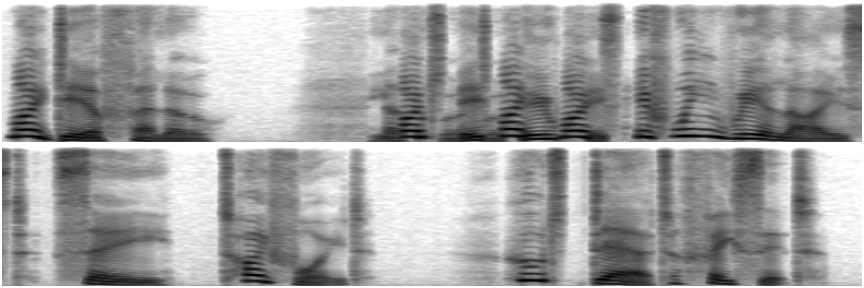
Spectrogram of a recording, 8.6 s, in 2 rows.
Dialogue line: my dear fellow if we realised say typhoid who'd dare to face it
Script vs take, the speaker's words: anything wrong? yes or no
yes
